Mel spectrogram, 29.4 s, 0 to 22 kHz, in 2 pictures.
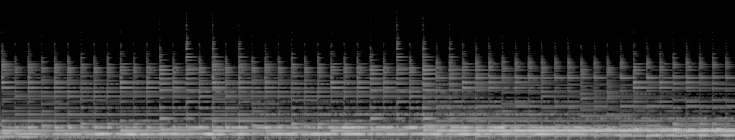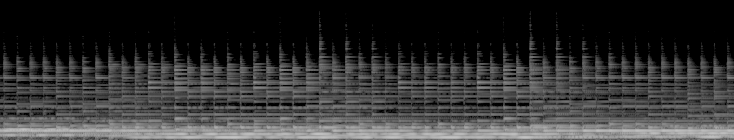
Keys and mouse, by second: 0.2-1.5 drag, 2.2 typing, 2.9 click, 3.7-4.9 drag, 5.4 ctrl+alt+click, 6.8 click, 7.6-10.1 alt+drag, 10.7-15.6 drag, 15.6 ctrl+l, 16.8-18.2 typing, 19.0 click, 19.6-20.1 alt+drag, 21.0 click, 22.2 ctrl+l, 22.2 click, 23.1 alt+click, 23.6 ctrl+alt+click, 24.0 alt+shift+click, 24.5-26.5 alt+drag, 26.6 ctrl+i, 26.7-27.5 alt+shift+drag, 27.7 alt+click, 28.5-29.3 alt+drag.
